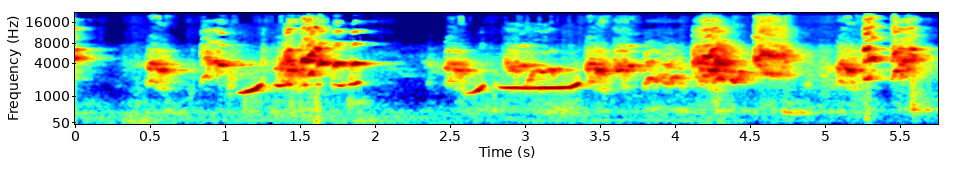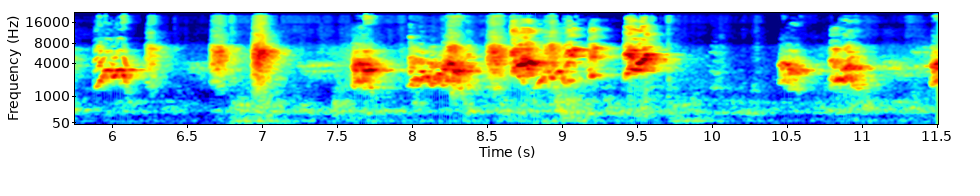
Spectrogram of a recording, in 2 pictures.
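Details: Tame baby cockatiel calling steadily: harsh, raspy high squawks in rapid bursts, mixed with a few clear whistled upward-sweeping notes, repeated with brief pauses throughout.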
